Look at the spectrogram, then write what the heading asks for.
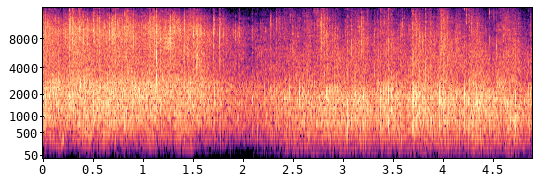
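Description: Audience applause rings out in a chapel to welcome speaker Phil Tuttle, a steady, dense wash of clapping from a large crowd that holds at full strength throughout without fading.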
